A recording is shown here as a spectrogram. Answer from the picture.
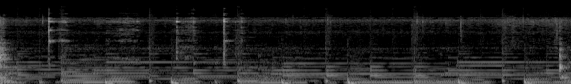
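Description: Mashed potato sizzling in a hot pan with fried onions, with sharp knocks and scrapes of a utensil and wooden spatula against the pan and plate. Background music plays throughout.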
